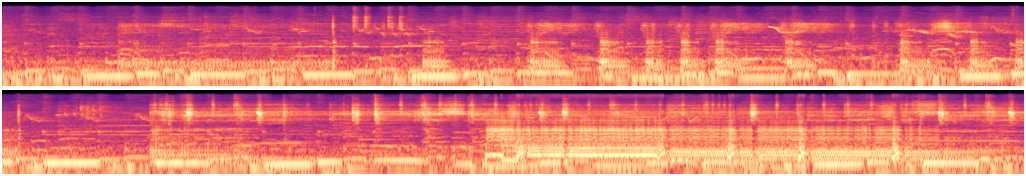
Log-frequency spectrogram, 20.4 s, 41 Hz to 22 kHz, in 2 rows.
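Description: Bass-boosted electronic music played loud through a tiny 3-watt, 4-ohm speaker driver being pushed to blow it, with a steady pulsing bass beat. The music gets louder and fuller about twelve seconds in, and fills out further a few seconds later.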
